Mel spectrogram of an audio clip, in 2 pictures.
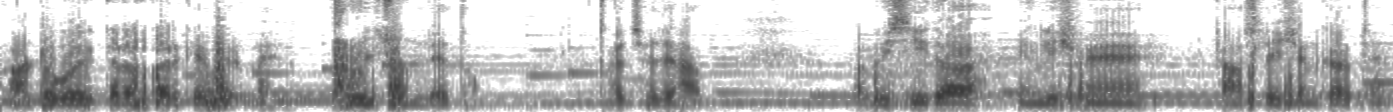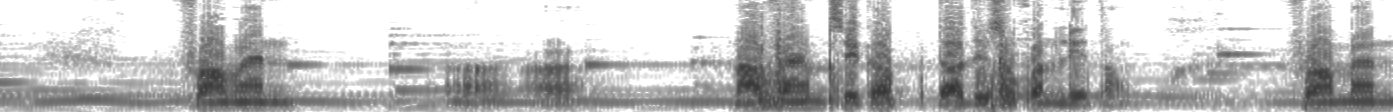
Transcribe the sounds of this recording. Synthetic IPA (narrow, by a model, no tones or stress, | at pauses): kʰã̰ːʈõkoeːk̚t̪ɐɾəfkɐɾkepʰɪ̰ɾmɛ̃pʰuːlt͡ʃʰunlḛːt̪aɦũː | ɐtːʃʰad͡ʒɐnaːb̚ | ɐ̰bɪsikaɪ̃ŋɡlɪʃmẽ | ʈɾãːnsleːʃənkɐɾt̪eɦɛ̃ | fɾaːmɛːn | naːfɛːmsekɐp̚d̪aːd̪esʊxənleːt̪aɦṵ̃ | fɾaːmɛ̃ːn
